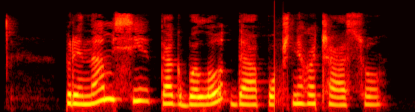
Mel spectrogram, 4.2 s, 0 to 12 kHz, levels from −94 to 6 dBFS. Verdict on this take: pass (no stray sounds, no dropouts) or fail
fail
